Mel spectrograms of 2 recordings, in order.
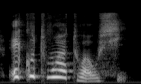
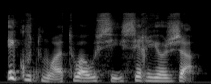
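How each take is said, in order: First: Urgent appeal. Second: Quiet aside. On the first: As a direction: press him to listen. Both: A narrator's reading. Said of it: "ajouta-t-il en se tournant vers moi".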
